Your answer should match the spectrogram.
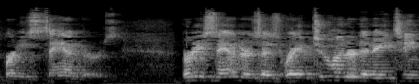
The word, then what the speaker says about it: Bernie Sanders: It's not Bernie Saunders, it's Bernie Sanders.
